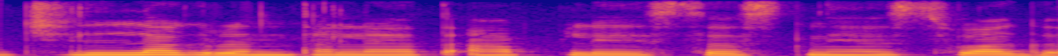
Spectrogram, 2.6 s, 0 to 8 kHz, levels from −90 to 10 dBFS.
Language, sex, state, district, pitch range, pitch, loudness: Marathi, female, Maharashtra, Washim, 230-240 Hz, 230 Hz, -16 LUFS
